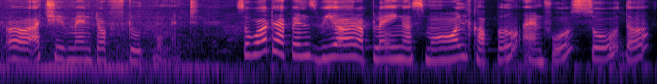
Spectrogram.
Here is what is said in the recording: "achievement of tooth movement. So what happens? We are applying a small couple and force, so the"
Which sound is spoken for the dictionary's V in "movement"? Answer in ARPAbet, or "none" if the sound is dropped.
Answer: none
